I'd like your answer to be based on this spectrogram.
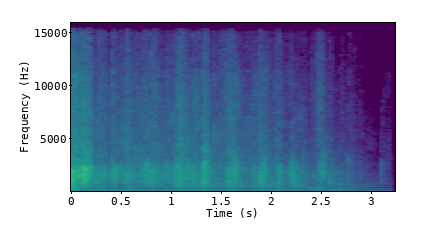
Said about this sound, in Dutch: Ik wil graag een heel warm applaus vragen voor Anlin Hamelink.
